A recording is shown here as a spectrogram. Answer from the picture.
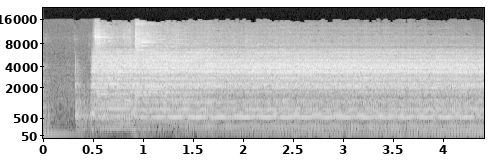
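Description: Schecter C-1 electric guitar: the note ringing from before is cut off just after the start, then a power chord is struck about half a second in and left to ring.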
